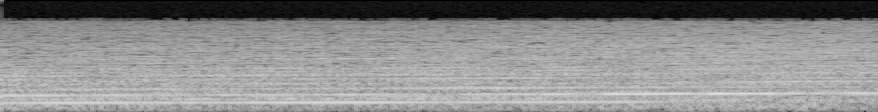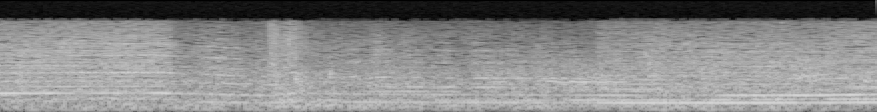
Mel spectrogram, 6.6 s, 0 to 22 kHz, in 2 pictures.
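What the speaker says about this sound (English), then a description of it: "Yeah, you can hear them revs." A Ferrari in Gran Turismo 7, played in VR on a PS5 with traction control off, holds a loud, steady engine drone that dips and rises briefly mid-way as the revs shift, with no talk.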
